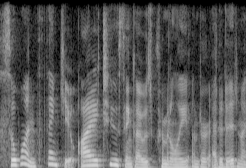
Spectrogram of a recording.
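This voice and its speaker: A woman with an American accent speaks at a moderate pace in a very deep, low pitch, with very wide pitch swings. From New York. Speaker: podcast host and racecar driver. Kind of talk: casual monologue answering listener questions.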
